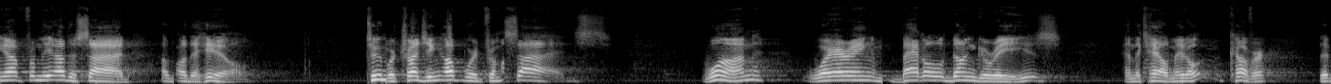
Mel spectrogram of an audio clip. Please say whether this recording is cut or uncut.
cut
